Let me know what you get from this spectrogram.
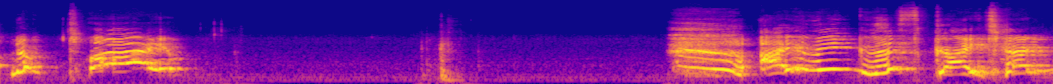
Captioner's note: laughs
